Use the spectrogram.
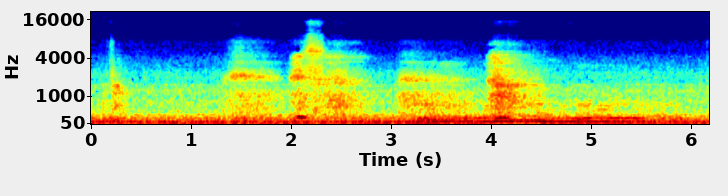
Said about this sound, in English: God, my dog snoring is really ruining this.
